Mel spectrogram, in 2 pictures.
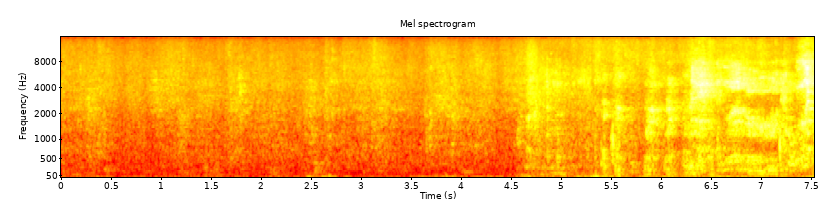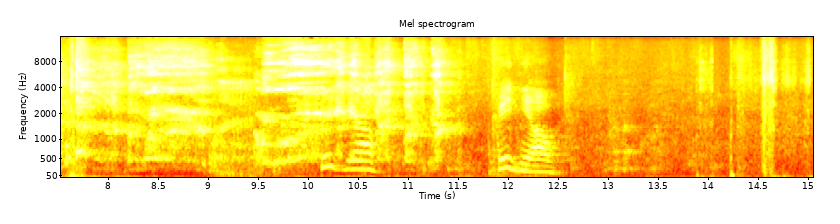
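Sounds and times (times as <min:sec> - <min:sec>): pig squealing loudly: 0:04.6 - 0:11.7.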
